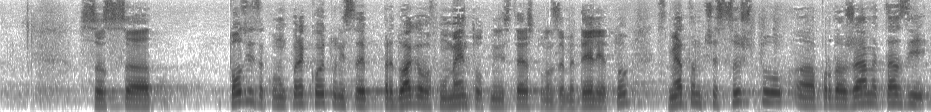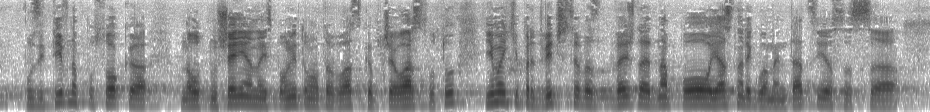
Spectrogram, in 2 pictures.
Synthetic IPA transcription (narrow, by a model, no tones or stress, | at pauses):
səs | t̪ɔzizɐkonopoɾɛkkːɔjt̪ʊnisɛpɾɛd̪lˠaɡəvɐfmomɛnt̪əot̪minist̪ɛɾst̪vonɐzɛmɛd̪ɛliɛt̪osmʲjat̪əmt͡ʃɛsɤʃt̪opɾod̪ɐlˠʒavɐmɛt̪azipozit̪ivnəposɔkə | nɐot̪noʃɛniɛnɐispɐlˠnit̪ɛlˠnət̪əvlˠast̪kəpt͡ʃɛlˠaɾst̪vot̪o | iməjkipɾɛd̪vit̪̚t͡ʃɛ̥sɛvvɛʒd̪əɛd̪napojasnəɾɛɡlˠɐmɛnt̪at̪sijəsəs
